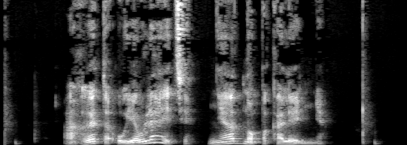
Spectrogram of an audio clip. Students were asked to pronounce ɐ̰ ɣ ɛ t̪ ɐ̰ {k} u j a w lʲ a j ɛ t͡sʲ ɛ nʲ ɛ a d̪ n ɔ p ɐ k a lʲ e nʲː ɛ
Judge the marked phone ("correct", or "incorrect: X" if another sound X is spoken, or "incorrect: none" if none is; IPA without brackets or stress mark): incorrect: ʔ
